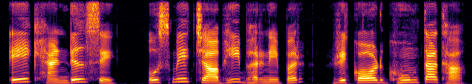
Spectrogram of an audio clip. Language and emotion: Hindi, neutral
